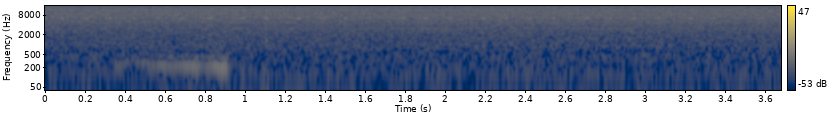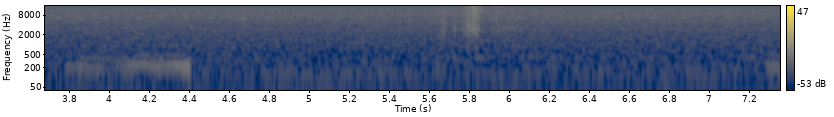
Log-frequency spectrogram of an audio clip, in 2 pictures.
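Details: Layla, an old female dog, sleeping and snoring like a freight train: two growly, rumbling snores about three seconds apart, each swelling then cutting off, with a faint tick and steady room hum between.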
